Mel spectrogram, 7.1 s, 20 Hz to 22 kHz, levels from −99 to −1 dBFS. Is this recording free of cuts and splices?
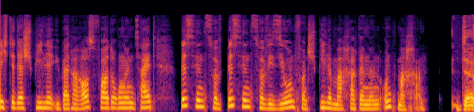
no; 3 cuts; at 1.1 s, 2.0 s, 3.3 s

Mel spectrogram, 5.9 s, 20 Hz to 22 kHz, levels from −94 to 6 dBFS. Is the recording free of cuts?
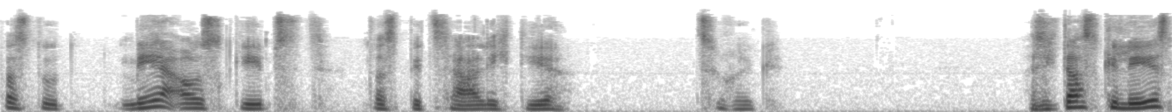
yes; 0 cuts

